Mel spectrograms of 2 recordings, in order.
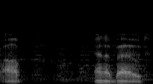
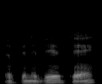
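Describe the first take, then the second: First: It is said in a plain American accent. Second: It is said in a put-on East Coast Canadian accent.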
